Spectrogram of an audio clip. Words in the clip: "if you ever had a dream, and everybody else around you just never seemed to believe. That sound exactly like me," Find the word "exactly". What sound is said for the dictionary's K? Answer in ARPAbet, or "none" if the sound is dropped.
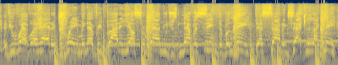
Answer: K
